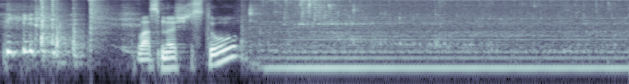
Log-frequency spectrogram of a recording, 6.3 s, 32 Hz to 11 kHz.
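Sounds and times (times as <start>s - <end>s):
speech: 1.4s - 2.7s
coffee machine pump humming while brewing: 2.4s - 6.2s
hissing trickle of coffee liquid: 2.6s - 6.2s.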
